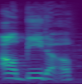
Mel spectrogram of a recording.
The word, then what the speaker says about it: Albedo: It's pronounced albedo or albedo. Xenosaga pronounces it albedo. So I'm just gonna say it the way they pronounce it.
